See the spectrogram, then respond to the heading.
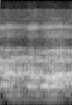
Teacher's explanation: પાછળ ન આવે છે ને એટલે વર્ગનો જે અનુનાધિક આવતો હોય એ થાય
